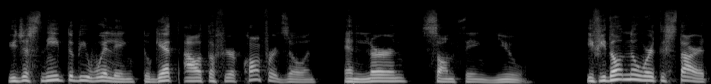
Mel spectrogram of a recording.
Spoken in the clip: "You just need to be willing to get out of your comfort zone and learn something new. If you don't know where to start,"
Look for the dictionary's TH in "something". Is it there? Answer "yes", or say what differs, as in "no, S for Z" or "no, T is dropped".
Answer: yes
